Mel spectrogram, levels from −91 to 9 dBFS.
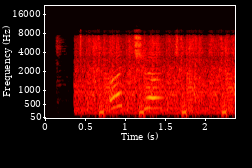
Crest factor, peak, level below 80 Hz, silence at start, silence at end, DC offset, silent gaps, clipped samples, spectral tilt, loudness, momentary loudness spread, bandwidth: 20 dB; -18 dBFS; -80 dBFS; 0.15 s; 0 s; under 0.1%; none; under 0.1%; -1 dB/octave; -36 LUFS; 11 LU; 10.5 kHz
